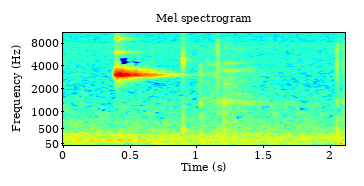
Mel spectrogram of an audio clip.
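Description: A single short, high-pitched ding about half a second in that fades within about half a second, followed by two faint clicks.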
